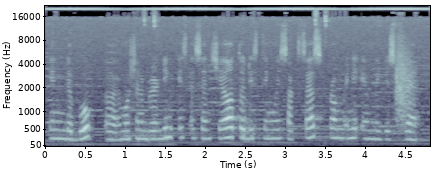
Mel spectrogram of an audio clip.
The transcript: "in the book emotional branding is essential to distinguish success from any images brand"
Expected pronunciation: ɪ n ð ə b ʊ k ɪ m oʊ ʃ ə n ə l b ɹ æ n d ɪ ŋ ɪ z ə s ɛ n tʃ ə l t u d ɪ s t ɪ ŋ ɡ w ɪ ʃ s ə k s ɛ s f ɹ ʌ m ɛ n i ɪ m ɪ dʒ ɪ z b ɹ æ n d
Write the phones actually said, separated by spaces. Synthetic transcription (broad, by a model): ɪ n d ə b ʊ k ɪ m oʊ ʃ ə ə n b ɹ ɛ n d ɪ ŋ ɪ s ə s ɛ n s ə l t u d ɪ s t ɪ ŋ ɡ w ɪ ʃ s ə k s ɛ s f ɹ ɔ m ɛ n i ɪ m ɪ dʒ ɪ s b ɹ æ n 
